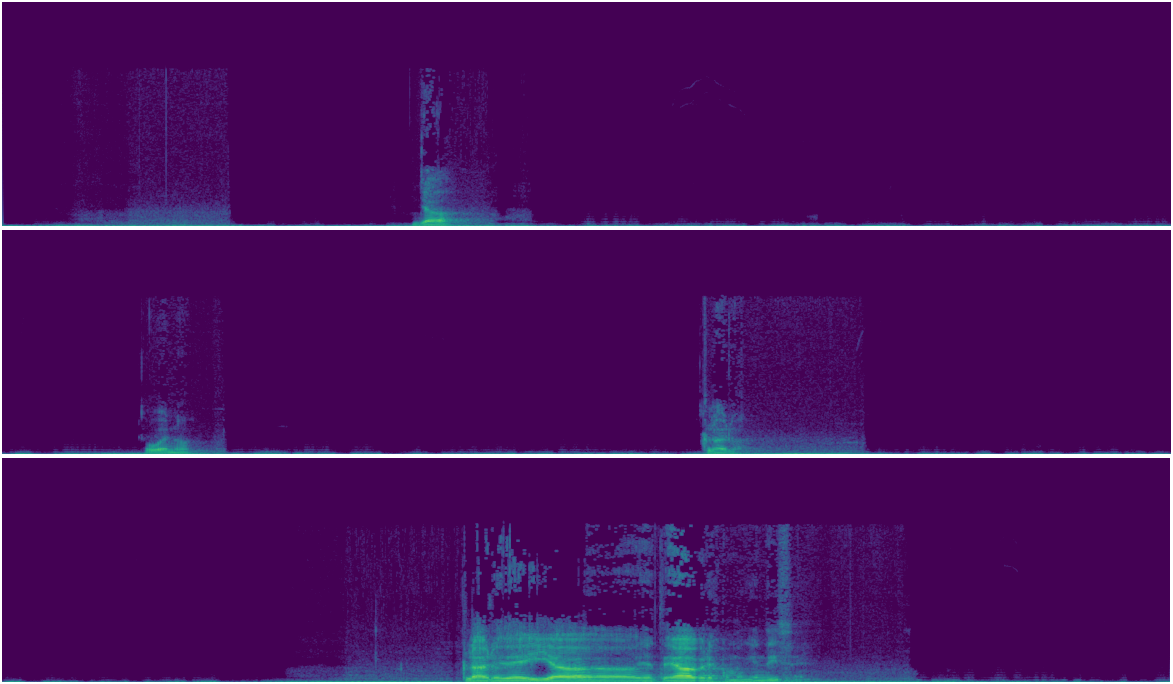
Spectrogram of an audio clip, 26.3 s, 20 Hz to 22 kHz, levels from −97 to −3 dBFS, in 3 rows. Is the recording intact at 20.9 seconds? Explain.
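No. From 20.04 to 21.91 s the speech turns dull and gritty, its treble dulled. This is a Bluetooth SBC bit pool drop: the link likely congested, and the sound fits the bit pool falling from 28 to 12, near 96 kbps, starving the top sub-bands.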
